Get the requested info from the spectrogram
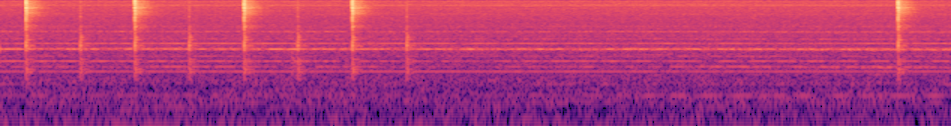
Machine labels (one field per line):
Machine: valve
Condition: normal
